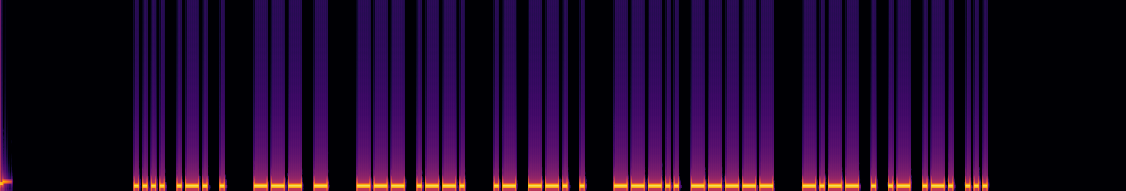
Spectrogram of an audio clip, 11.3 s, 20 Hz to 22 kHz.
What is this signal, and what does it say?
Morse code, heard as a keyed tone, about 28 wpm, 700 Hz. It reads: HRE OT OP AGE 80 YEARS
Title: Common QSO Phrases 28wpm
